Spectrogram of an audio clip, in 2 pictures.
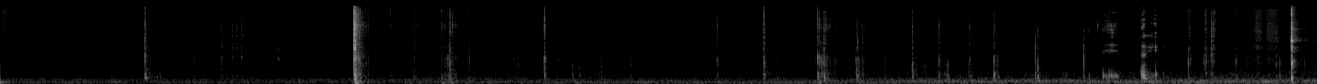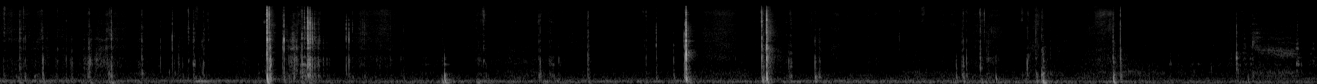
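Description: Handling of a plastic DVD case and disc: scattered clicks and knocks as the case is opened and the disc is taken off its centre hub, with faint rustling between them.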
